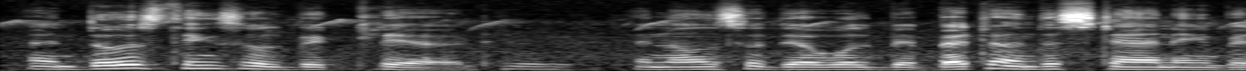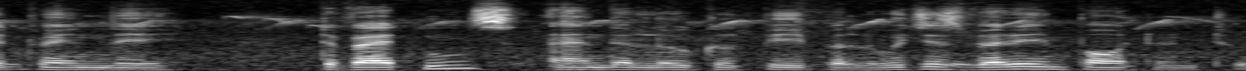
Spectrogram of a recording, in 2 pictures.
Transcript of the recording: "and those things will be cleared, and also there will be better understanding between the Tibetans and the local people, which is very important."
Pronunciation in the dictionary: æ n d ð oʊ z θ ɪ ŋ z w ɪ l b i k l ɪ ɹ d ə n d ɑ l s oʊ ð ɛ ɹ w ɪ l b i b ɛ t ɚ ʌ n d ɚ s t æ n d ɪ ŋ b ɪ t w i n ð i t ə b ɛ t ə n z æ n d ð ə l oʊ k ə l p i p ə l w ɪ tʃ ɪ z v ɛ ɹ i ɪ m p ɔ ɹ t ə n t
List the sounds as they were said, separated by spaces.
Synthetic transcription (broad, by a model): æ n d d oʊ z t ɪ ŋ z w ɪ l b i k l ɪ ɹ d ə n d ɑ l s oʊ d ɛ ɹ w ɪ l b i b ɛ t ɚ ʌ n d ɚ s t æ n d ɪ ŋ b ɪ t w i n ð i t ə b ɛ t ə n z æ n d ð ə l oʊ k ə l p i p ə l w ɪ tʃ ɪ z v ɛ ɹ i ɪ m p ɔ ɹ t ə n t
